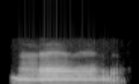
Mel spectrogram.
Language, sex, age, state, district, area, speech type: Malayalam, male, 18-30, Kerala, Idukki, rural, conversation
